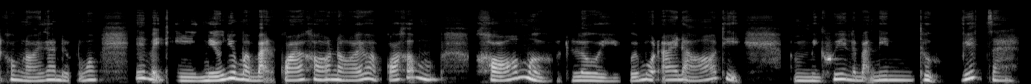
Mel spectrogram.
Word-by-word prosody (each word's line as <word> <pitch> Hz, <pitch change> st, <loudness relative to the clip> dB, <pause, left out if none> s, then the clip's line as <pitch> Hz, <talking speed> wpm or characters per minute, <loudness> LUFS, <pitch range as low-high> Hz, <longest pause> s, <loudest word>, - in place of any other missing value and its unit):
không 215 Hz, -4 st, -1 dB
nói 165 Hz, +1 st, -3 dB
ra 210 Hz, +1 st, +2 dB
được, 190 Hz, -3 st, 0 dB
đúng -, -, -6 dB
không? 210 Hz, -, +1 dB, 0.4 s
Thế 295 Hz, -, +3 dB
vậy 260 Hz, -, 0 dB
thì 170 Hz, -1 st, -1 dB
nếu 180 Hz, +2 st, +5 dB
như 275 Hz, +5 st, +7 dB
mà 225 Hz, -4 st, +4 dB
bạn 180 Hz, -1 st, +1 dB
quá 195 Hz, +2 st, +2 dB
khó 220 Hz, -2 st, +1 dB
nói 200 Hz, -2 st, +1 dB
hoặc 245 Hz, -4 st, +1 dB
quá 210 Hz, +1 st, +2 dB
khó 230 Hz, -, -2 dB, 0.6 s
khó 200 Hz, +6 st, +2 dB
mở 170 Hz, -, +3 dB, 0.2 s
lời 175 Hz, -4 st, -1 dB
với 170 Hz, +1 st, -2 dB
một 205 Hz, -2 st, +1 dB
ai 210 Hz, +1 st, 0 dB
đó 205 Hz, +6 st, -2 dB
thì 265 Hz, -, -2 dB, 0.5 s
mình 170 Hz, -1 st, -2 dB
khuyên 245 Hz, -2 st, +3 dB
là 195 Hz, -, -1 dB
bạn 185 Hz, 0 st, -5 dB
nên 200 Hz, 0 st, 0 dB
thử 205 Hz, -4 st, +2 dB, 0.3 s
viết 280 Hz, +7 st, +4 dB
ra. 180 Hz, -3 st, -6 dB
200 Hz, 205 wpm, -19 LUFS, 180-220 Hz, 0.6 s, như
